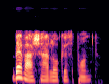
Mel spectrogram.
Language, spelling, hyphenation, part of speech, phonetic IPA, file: Hungarian, bevásárlóközpont, be‧vá‧sár‧ló‧köz‧pont, noun, [ˈbɛvaːʃaːrloːkøspont], Hu-bevásárlóközpont.ogg
- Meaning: shopping mall, shopping centre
